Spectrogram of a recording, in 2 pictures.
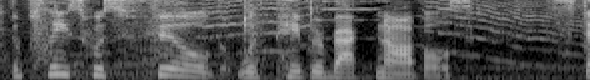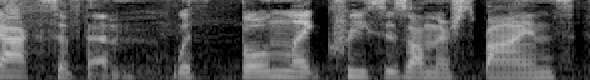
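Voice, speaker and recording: A woman's voice: lowish voice, unhurried, soft background music, lightly acted. A woman playing a troubled, bookish American schoolgirl who narrates her story reflectively in an audio drama. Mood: reflective, confiding. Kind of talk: scripted first-person drama narration.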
